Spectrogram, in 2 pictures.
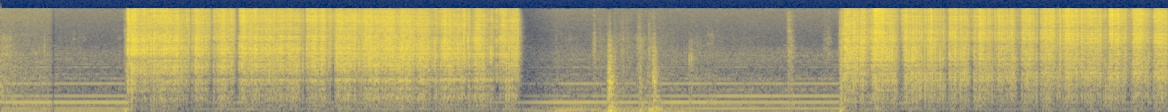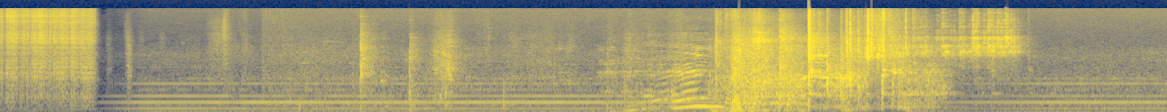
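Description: MIG welder laying two short welds, each a steady crackling burn of about three seconds with a pause between, over a steady electrical hum. A louder burst of noise follows near the end.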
